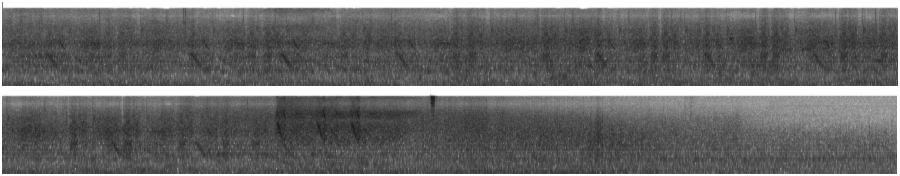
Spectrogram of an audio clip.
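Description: Dense, continuous combat explosions and booming blasts in the video game Hardwar, loud and overlapping throughout with a roaring, rumbling wash and no talk.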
